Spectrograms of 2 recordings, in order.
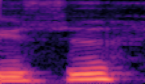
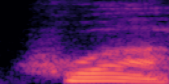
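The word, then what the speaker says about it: هُوَ: তেলাওয়াত হাদিস মোতাবেক কিন্তু অনেকে বলে কুল হু আল্লাহু আহাদ এটি হচ্ছে বলছে হু বলে পাঠ করল সেই কোরআনের উচ্চারণে ভুল করল শব্দের অর্থ হচ্ছে তার আল্লাহ আর কুল হুয়া হুয়া হলে হবে তিনি আল্লাহ আপনি সারা পৃথিবীর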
